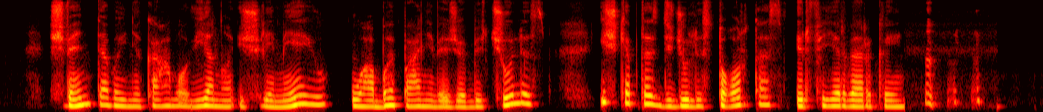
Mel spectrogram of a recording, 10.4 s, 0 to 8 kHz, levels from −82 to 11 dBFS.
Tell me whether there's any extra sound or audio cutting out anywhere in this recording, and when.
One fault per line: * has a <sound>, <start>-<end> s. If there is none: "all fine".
* has a laugh, 9.2-9.9 s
